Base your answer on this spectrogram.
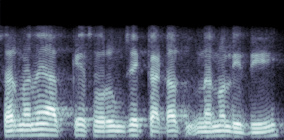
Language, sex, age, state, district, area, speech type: Urdu, male, 60+, Delhi, South Delhi, urban, conversation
